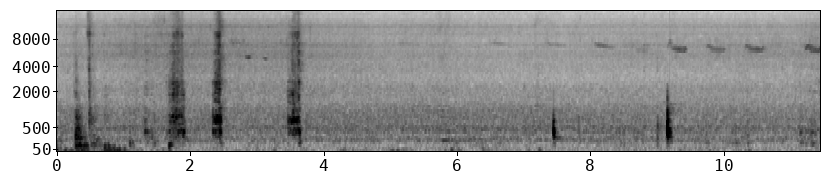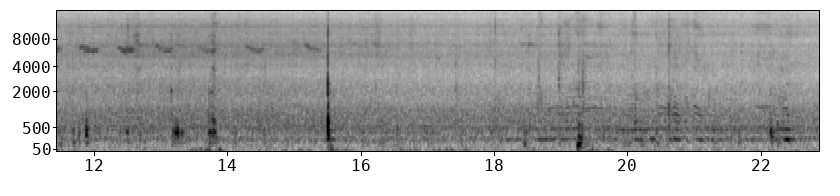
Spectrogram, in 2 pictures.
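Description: Honeybees buzz around an opened beehive during a honey harvest, a soft steady hum beneath scattered sharp knocks and clunks of frames and wooden parts being handled.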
